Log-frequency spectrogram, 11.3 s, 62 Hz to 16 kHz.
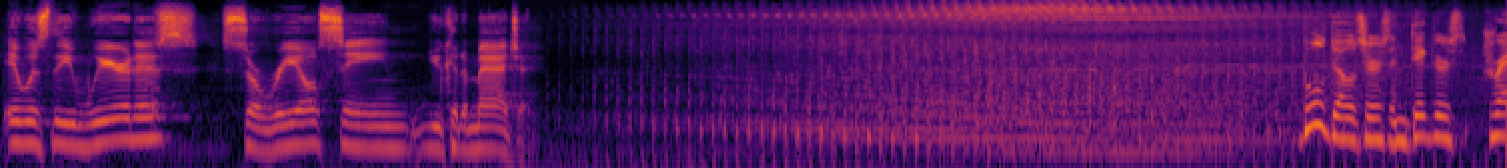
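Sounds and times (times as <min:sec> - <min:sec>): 
speech: 0:00.0 - 0:04.2, 0:09.8 - 0:11.3
helicopter flying overhead with rotor blades chopping: 0:03.2 - 0:11.3.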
